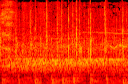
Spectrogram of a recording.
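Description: Applause and cheering from a studio audience, a dense, steady wash of clapping with whoops mixed in, holding at an even loudness throughout with a repeating low rhythmic pulse underneath.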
